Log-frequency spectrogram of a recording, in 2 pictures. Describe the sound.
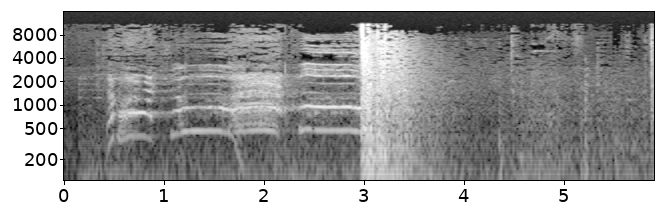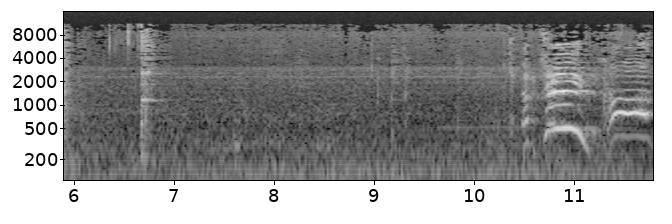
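A single loud boom from the 62-gun royal salute fired at the Tower of London for the coronation of Charles III. It breaks in sharply and decays, and talking is heard before and after it.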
